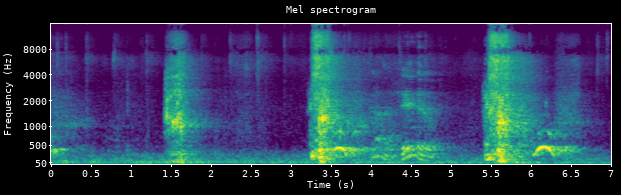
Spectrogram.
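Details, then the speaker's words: A female pit bull repeatedly sneezing after the floor was mopped with bleach, hard enough to hit her face on the floor: three sharp nasal bursts, each followed by a snorting exhale, in a small room. "Dam damn chill out she bust her jaw daughter she just bust her face sneezing did y'all see that it's on camera"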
